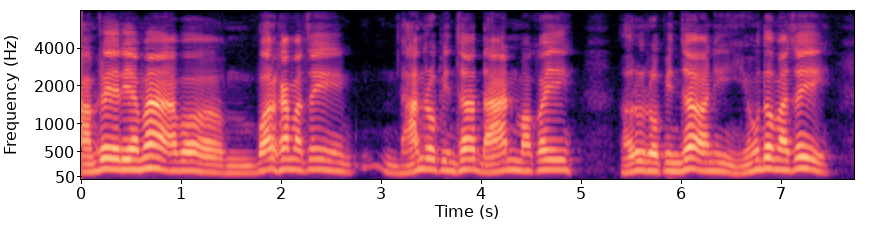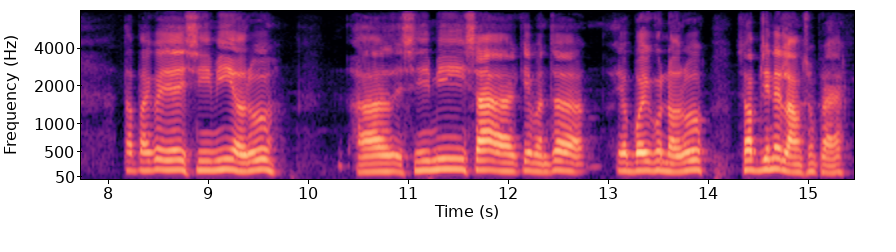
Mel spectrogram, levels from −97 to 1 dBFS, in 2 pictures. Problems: none marked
